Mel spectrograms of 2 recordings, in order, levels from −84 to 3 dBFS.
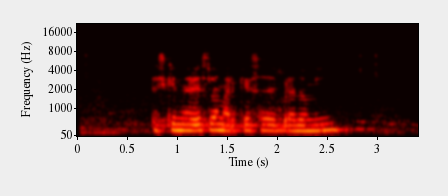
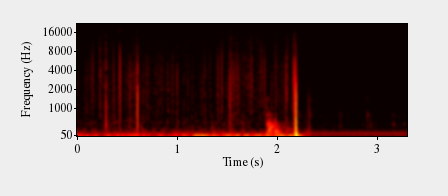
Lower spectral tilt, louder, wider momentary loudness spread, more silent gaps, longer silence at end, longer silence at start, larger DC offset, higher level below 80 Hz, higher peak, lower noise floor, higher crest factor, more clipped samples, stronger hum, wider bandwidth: about the same, -6.5 dB/octave vs -7 dB/octave; second, -40 LUFS vs -35 LUFS; second, 12 LU vs 25 LU; neither; second, 0.55 s vs 1.05 s; about the same, 0.05 s vs 0 s; neither; second, -80 dBFS vs -38 dBFS; second, -26 dBFS vs -2 dBFS; about the same, -67 dBFS vs -67 dBFS; second, 16 dB vs 34 dB; neither; second, none vs 50 Hz at -55 dBFS; second, 7.8 kHz vs 19 kHz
